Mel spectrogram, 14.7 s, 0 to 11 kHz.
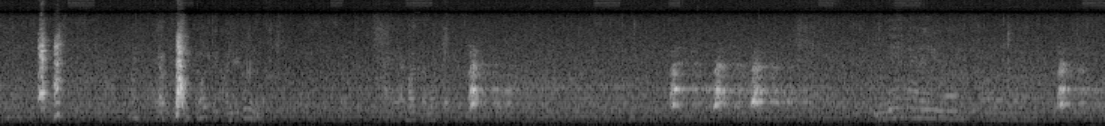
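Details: Playful Shiba Inu pups, three brothers aged 109 days, with the visiting seven-month-old female Shiba Peko; sharp yaps and short harmonic barks come irregularly, some in quick pairs, with a brief whining squeal and faint human voices.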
